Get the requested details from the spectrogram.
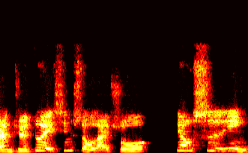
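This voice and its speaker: Fairly high female speech with ordinary variation in pitch. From Taiwan. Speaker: podcast host and Mandarin teacher. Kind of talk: casual chat for language learners.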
